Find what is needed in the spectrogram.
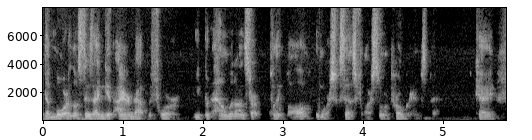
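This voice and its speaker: A man talks at a very fast pace with an American accent. His voice is somewhat breathy, with fairly even intonation. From US Midwest, South Dakota. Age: 40s. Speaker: college football strength coach. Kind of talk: casual interview.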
